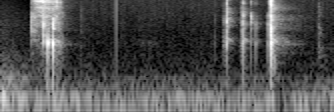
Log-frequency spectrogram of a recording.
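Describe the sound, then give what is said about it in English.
A can of West Coast IPA beer cracks open with a sharp, hissing pop, followed about a second later by a quick cluster of three crisp metallic clicks. No one speaks. “shall we open our delicious beverages?”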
